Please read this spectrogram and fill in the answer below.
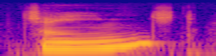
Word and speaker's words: changed: Sorry, changed.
